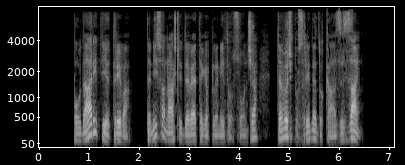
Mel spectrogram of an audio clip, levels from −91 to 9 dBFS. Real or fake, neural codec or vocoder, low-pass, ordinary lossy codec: real; none; 7.2 kHz; AAC, 32 kbps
